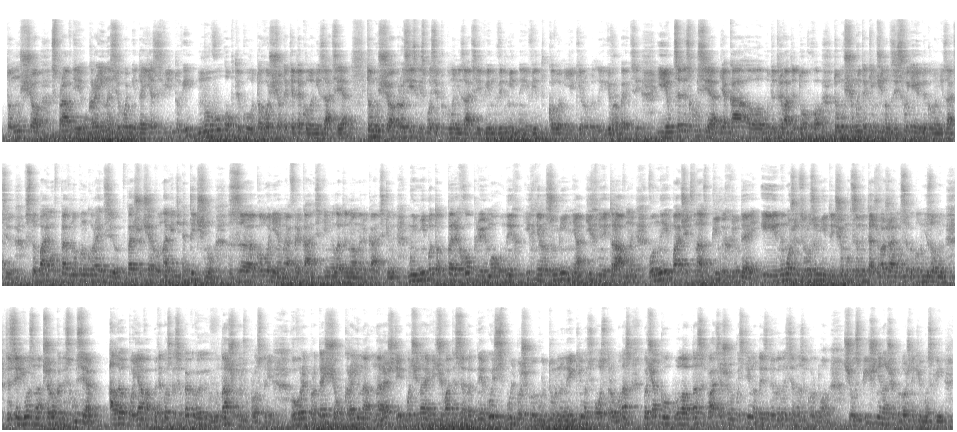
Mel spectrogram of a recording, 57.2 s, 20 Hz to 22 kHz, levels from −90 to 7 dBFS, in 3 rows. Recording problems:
off-mic speech; far
room echo; noticeable; dies away in 0.5 s
wind noise on the microphone; occasional gusts; 15 dB below the speech

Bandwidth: 14 kHz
